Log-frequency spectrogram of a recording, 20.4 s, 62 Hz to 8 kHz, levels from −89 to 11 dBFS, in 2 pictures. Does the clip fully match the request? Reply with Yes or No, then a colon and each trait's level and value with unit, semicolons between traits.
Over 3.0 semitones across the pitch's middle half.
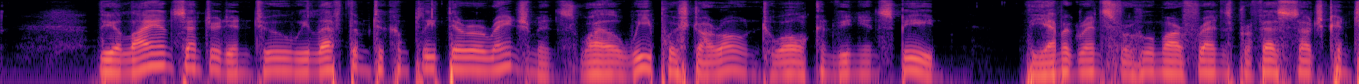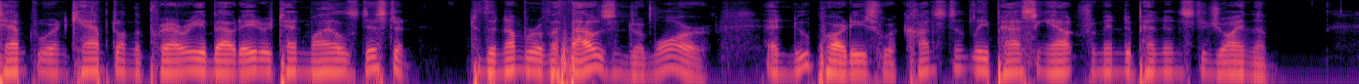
No: narrow, 2.6 semitones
